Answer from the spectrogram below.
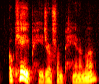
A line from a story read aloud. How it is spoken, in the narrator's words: whispered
